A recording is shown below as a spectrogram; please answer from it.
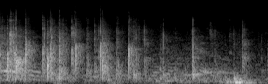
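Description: A comedy club audience applauds a comedian walking on, with scattered claps under a host's voice and the clapping fading over a few seconds.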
